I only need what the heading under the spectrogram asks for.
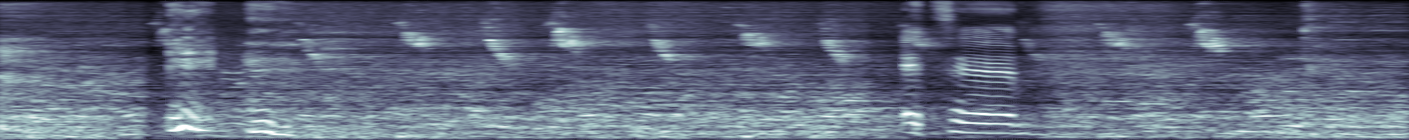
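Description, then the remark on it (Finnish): A bird calls repeatedly and loudly, its sharp chirps recurring at a steady pace while a person talks over it. “Mä siirryn tähän, siirryn vähän tähän mikrofonin kautta, lintu huutaa tällainen niin paljon.”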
